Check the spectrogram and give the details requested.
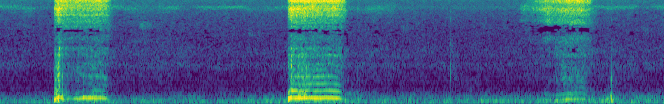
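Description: Three short, rough, vibrating snores a few seconds apart, in a quiet room.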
